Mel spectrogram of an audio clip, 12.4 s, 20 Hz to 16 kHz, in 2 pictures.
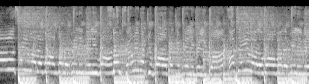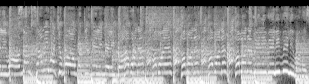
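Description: Upbeat 1990s girl-group pop plays loud and continuous, with a punchy, steady beat, bright synths, and several voices singing together in a catchy, energetic chorus.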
